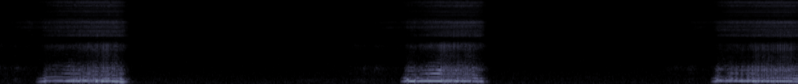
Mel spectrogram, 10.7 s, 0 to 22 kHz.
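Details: Real, unprocessed recording of snoring: loud, rough, low snores on each breath in, about 13 a minute, quiet pauses between.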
